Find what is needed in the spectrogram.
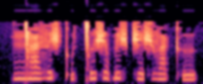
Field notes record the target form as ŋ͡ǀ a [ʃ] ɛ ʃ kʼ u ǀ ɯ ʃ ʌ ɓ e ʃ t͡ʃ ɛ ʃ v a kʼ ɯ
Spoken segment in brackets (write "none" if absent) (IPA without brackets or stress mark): z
